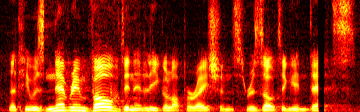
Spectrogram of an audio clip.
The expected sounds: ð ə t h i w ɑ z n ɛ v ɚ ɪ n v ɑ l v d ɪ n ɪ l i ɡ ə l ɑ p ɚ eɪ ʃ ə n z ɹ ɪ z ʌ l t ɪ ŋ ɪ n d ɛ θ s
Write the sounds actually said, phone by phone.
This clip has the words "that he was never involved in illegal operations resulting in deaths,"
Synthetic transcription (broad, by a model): ð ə t h i w ɑ z n ɛ v ɚ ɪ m v ɑ l v d ɪ n ɪ l i ɡ ə l ɑ p ɚ eɪ ʃ ə n z ɹ ɪ z ʌ l t ɪ ŋ ɪ n d ɛ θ s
